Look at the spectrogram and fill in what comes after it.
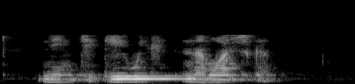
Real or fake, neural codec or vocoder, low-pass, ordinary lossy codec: real; none; 7.2 kHz; AAC, 16 kbps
